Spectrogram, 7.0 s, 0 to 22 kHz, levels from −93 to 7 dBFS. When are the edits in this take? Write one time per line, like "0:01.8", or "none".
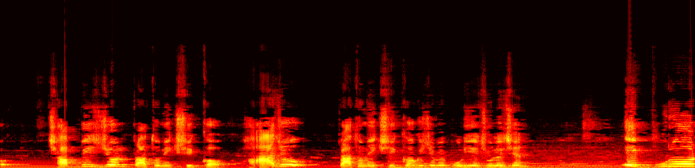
0:02.3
